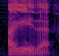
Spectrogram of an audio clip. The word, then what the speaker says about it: Águeda: me dice que tu nombre se escribe con acento en la queda de semana tendría que haber corregido es porque yo te digo águeda y claro porque sabes que en algunas en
